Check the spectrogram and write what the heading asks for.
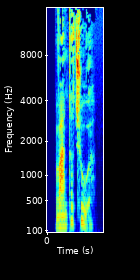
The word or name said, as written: vandretur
